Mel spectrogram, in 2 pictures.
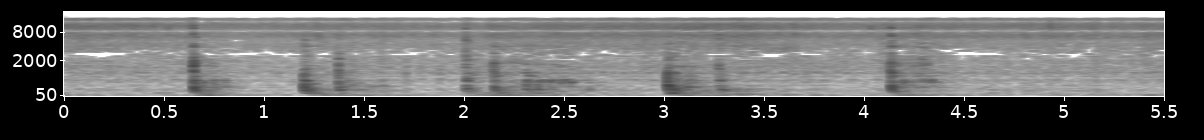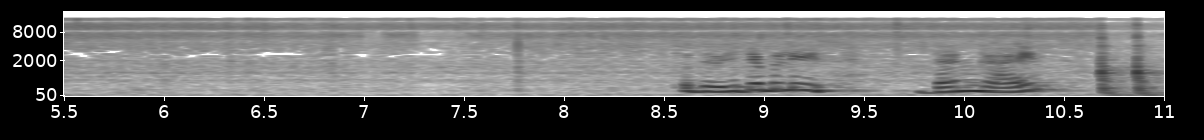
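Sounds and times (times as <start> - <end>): vegetables sizzling in a pan: 0.0 - 11.0
metal spoon scraping a pan: 0.6 - 4.6.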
